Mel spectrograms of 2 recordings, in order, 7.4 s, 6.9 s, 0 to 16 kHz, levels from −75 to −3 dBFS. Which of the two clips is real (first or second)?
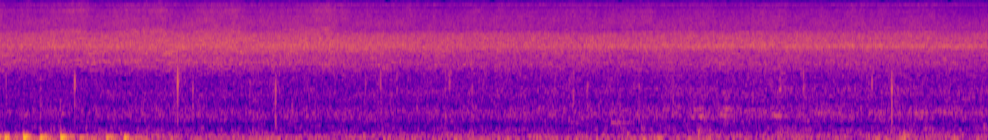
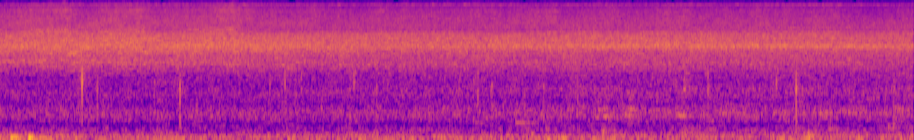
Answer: second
